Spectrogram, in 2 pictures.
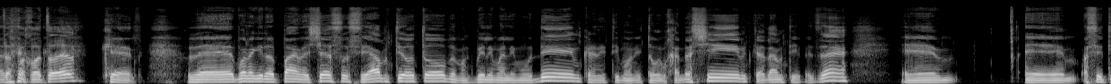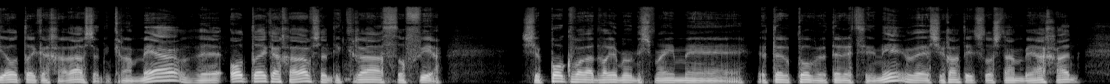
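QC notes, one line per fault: No faults found in this speech recording.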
